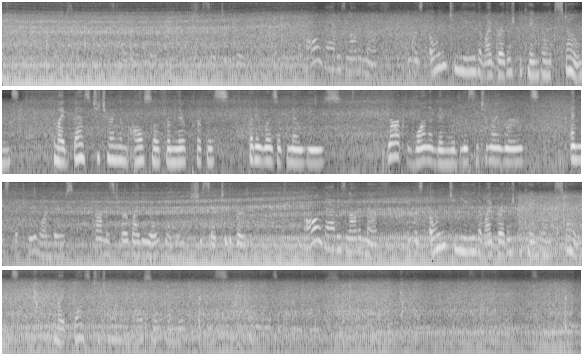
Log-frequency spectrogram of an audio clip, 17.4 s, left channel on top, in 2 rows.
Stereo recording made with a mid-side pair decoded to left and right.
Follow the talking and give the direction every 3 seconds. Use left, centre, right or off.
right, right, centre, left, left, left.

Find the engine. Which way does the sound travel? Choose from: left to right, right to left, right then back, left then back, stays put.
left to right.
